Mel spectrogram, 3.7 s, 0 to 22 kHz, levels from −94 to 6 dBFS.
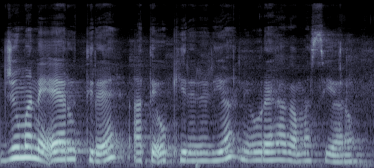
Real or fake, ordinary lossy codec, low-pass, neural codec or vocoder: real; none; 19.8 kHz; none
